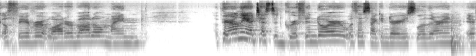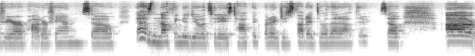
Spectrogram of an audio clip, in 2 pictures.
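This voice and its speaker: A woman in her thirties with a rough morning voice, chatting casually and earnestly on a live stream. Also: mid-range voice, brisk, fairly bright tone. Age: 30s. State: morning frog voice. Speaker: livestream host.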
